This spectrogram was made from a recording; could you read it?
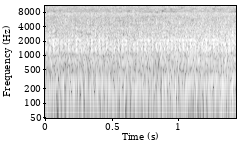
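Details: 2012 Ram 3500 6.7 Cummins diesel at idle after replacing a water pump with a loose, rough pulley and a broken belt: low, even idle, steady rumble, no knocks, squeals or belt chirp, no leaks, running cool.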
